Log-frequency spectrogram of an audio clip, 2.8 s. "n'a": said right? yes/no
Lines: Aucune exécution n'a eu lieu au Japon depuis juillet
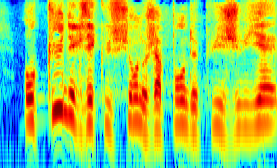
no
